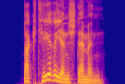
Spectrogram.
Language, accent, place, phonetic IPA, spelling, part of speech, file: German, Germany, Berlin, [bakˈteːʁiənˌʃtɛmən], Bakterienstämmen, noun, De-Bakterienstämmen.ogg
- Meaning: dative plural of Bakterienstamm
